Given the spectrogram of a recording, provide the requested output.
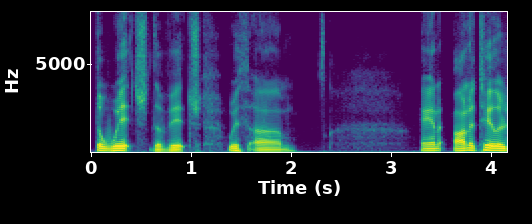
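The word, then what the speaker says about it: VVitch: That's how they originally pronounced witch with two V's instead of of W. It's Vitch.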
